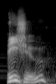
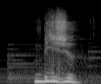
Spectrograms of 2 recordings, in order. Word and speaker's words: Bijou: And I know that the big HoloLive Vtuber, Bijou, is... I think it's... How do you spell jewel in French? How do you say it? Bijou.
